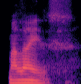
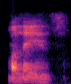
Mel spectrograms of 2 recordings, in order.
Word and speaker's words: malaise: Malise. Malise. Is that how it's pronounced? Malaise. Malaise.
